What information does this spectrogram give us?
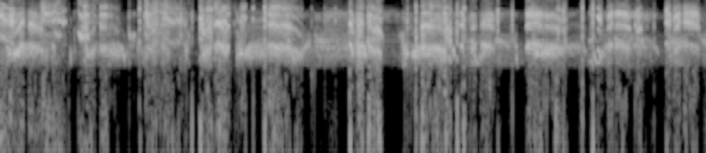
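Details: Swiftlet 'bintang utara' lure sound, said to draw swiftlets: buzzy, high twittering in bursts with squeaky upper notes and short gaps between phrases.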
